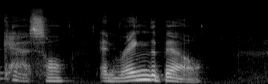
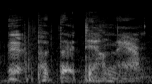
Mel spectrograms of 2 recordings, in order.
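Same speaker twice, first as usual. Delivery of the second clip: soft whispered aside; muttered aside; 7 dB quieter than usual. Real, not acted. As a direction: mumble it to yourself. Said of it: "aside to herself".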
